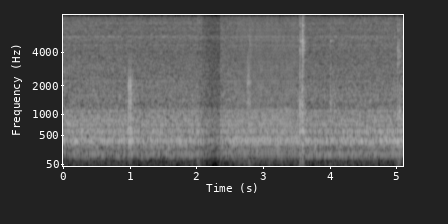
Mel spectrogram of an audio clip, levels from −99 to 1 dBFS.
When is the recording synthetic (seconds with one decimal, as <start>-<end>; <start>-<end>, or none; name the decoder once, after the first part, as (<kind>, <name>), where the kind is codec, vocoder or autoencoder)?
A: 2.6-3.5 (vocoder, Vocos)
